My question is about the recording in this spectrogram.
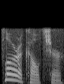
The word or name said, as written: floriculture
